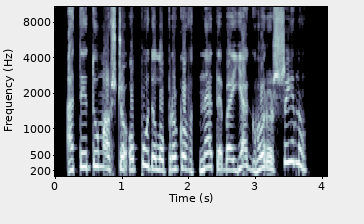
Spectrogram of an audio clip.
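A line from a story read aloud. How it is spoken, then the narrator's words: Squeak. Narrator (Ukrainian): запищала вона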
